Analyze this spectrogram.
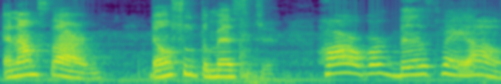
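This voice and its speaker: Somewhat breathy and fairly high-pitched, a woman speaks fairly slowly with lively intonation. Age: 20s. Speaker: makeup artist. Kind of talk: casual talk to camera.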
